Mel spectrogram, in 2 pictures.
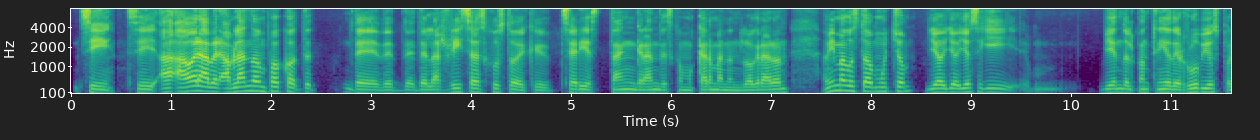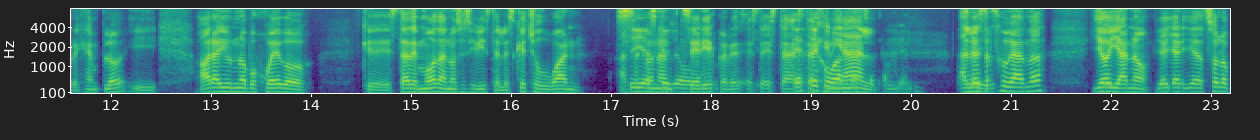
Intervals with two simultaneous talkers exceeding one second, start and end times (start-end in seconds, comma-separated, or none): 17.0-19.7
